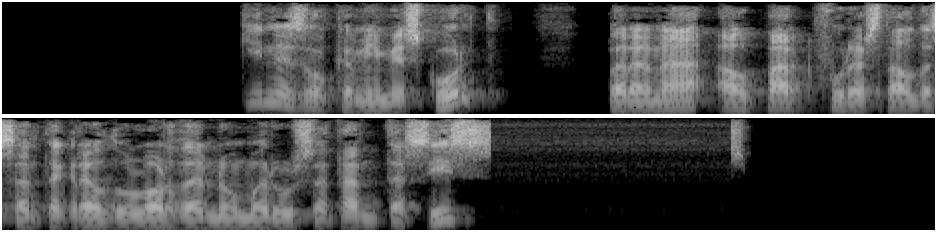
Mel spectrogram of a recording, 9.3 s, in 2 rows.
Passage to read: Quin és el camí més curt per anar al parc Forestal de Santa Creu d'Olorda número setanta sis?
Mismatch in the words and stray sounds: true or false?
false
